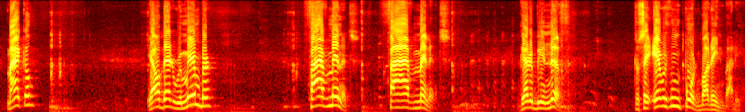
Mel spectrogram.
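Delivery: put-on high, drawn-out West Virginia accent over a Russian one; southern drawl impression. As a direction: imitate an old Southern professor. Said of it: "southern dialect of the American English with a Russian accent".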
